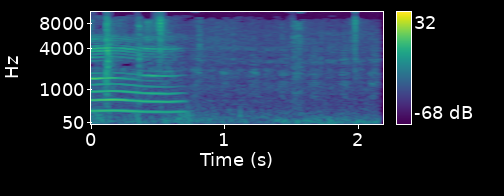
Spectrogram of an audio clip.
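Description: A dog whining once, a long, slightly falling whine of about a second, followed by quieter panting.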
